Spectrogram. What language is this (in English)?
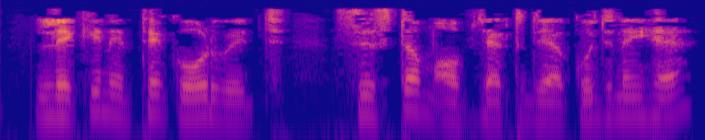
Punjabi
